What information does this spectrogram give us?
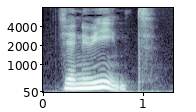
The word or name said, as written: genuint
